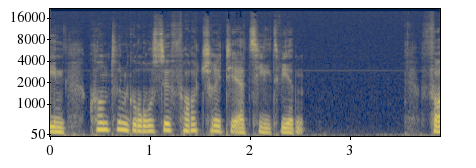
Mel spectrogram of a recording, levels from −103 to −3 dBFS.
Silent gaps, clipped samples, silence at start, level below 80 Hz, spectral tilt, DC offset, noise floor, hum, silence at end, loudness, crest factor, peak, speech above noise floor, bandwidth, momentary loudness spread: none; under 0.1%; 0 s; -50 dBFS; -5.5 dB/octave; under 0.1%; -58 dBFS; none; 0 s; -23 LUFS; 18 dB; -4 dBFS; 36 dB; over 20 kHz; 5 LU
